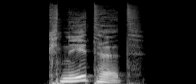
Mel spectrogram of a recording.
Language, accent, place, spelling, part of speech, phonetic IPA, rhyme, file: German, Germany, Berlin, knetet, verb, [ˈkneːtət], -eːtət, De-knetet.ogg
- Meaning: inflection of kneten: 1. third-person singular present 2. second-person plural present 3. plural imperative 4. second-person plural subjunctive I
